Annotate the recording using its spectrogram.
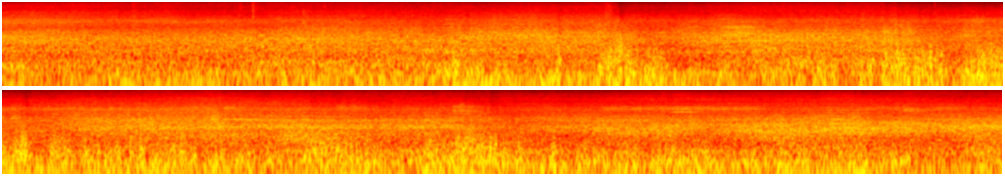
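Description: Strong wind buffets the microphone outdoors.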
